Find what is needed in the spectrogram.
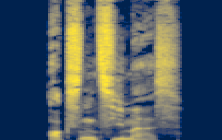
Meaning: genitive singular of Ochsenziemer
- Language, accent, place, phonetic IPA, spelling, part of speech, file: German, Germany, Berlin, [ˈɔksn̩ˌt͡siːmɐs], Ochsenziemers, noun, De-Ochsenziemers.ogg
